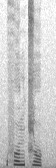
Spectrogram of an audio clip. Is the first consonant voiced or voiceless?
voiceless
